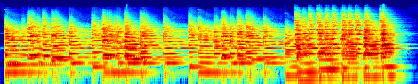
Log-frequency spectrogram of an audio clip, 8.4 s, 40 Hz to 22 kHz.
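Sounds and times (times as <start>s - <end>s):
fuzzy Wurli electric piano: 0.1s - 8.0s.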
